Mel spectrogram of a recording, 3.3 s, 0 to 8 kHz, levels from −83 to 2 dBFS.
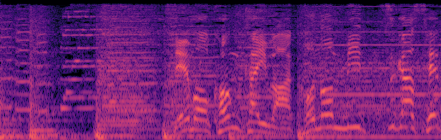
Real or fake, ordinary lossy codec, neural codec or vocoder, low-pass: real; none; none; 7.2 kHz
